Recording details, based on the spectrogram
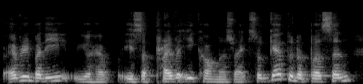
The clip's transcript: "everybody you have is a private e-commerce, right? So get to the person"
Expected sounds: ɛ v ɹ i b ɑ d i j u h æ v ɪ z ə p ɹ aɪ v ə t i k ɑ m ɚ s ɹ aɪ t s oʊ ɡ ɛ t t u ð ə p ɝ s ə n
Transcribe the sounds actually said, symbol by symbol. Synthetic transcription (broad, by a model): ɛ v ɹ i b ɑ d i j u h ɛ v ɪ s ə p ɹ aɪ v ə t i k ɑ m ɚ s ɹ aɪ t s oʊ ɡ ɛ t t u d ə p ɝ s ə n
